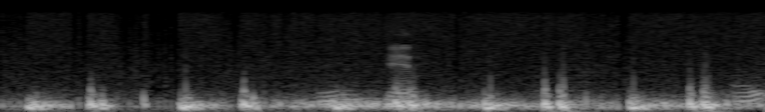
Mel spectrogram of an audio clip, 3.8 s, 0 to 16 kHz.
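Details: Split second heart sound with right bundle branch block, heard while the patient breathes in and out on command: a regular heartbeat near 80 a minute with a widened, split second sound.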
